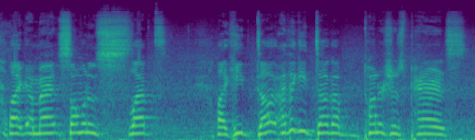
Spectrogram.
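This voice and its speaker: A man hosting a casual livestream chat, rambling excitedly and swearing freely like an enthusiastic fan. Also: sits high, normal speed, a little hiss or hum, poor audio. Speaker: livestream host. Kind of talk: casual chat about comic book characters.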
